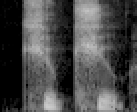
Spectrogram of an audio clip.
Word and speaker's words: QQ: Il s'agit d'un véritable adjectif composé de deux fois la lettre QQ prononcée à l'anglais QQ.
